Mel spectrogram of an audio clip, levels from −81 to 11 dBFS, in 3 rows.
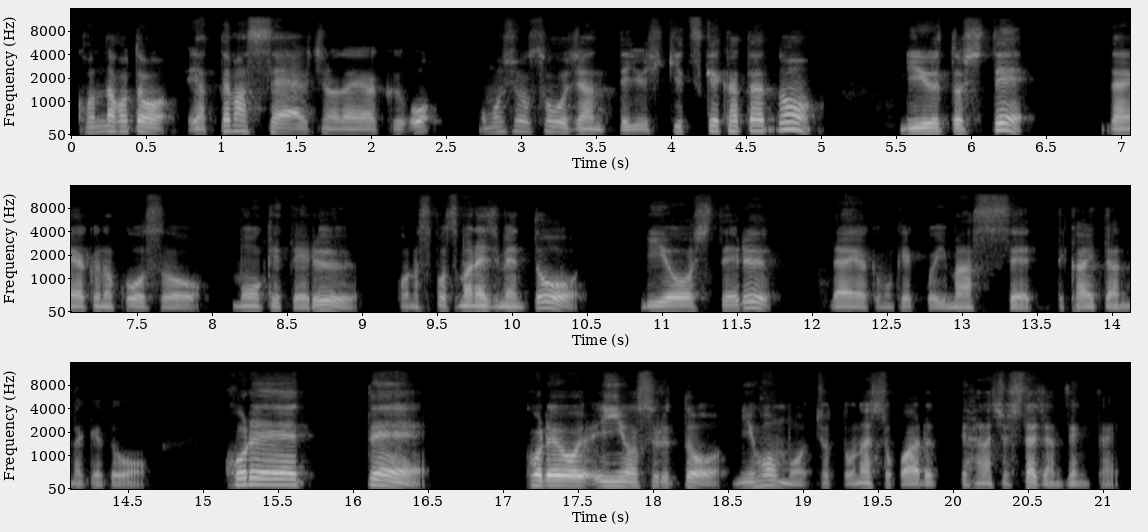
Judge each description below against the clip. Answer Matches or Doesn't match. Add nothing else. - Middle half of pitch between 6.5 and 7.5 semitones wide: Doesn't match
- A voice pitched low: Matches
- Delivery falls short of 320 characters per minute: Doesn't match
